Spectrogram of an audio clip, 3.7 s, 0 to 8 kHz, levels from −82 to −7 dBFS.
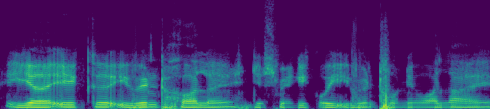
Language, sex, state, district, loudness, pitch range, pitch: Hindi, male, Uttar Pradesh, Lucknow, -21 LUFS, 145-155 Hz, 150 Hz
